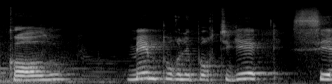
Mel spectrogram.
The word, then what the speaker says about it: Colo: portugais, on prononce colo.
